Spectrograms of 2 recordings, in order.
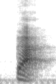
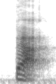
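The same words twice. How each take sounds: First: The vowel is cut off by a stop. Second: The same.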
